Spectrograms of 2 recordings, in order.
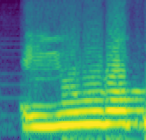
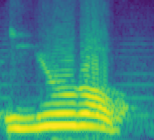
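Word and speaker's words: Europe: जब ई और यू साथ में हो तो उसमें से सिर्फ हम यू को पढ़ेंगे, ई को साइलेंट कर देंगे। जैसा कि यूरोप नहीं, ये क्या है? यूरोप।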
